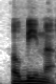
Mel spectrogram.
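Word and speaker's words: Hobbema: Hobima.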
